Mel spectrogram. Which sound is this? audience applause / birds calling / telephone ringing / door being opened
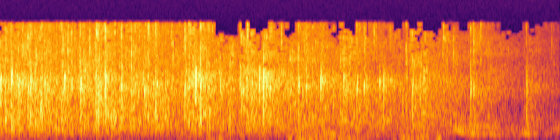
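audience applause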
